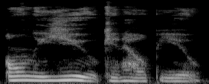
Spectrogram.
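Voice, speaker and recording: Woman voicing an old male turtle, drawling breathy whisper, lower pitch. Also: steady tone, slow pace, mellow. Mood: laid-back. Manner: laid-back, drawling. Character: old wise slow-moving male snapping turtle.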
